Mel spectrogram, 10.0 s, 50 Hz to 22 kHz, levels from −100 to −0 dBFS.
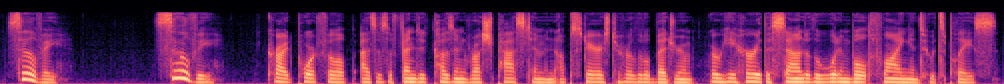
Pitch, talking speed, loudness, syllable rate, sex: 165 Hz, 185 wpm, -16 LUFS, 5.2 syllables/s, female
